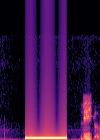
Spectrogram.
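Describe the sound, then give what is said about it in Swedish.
A telephone ringing tone while calling a listener: one steady, mid-pitched electronic tone lasting under a second, followed shortly by a brief voice. “då ska vi såklart ringa upp”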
